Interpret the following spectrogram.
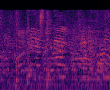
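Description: Several young footballers shouting and calling to one another on the pitch, their high voices overlapping.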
